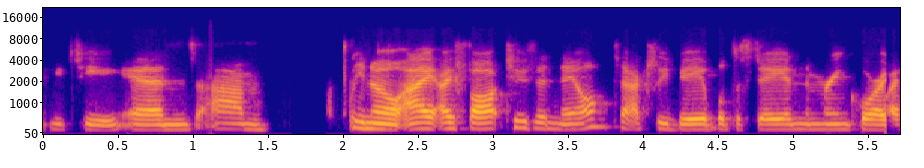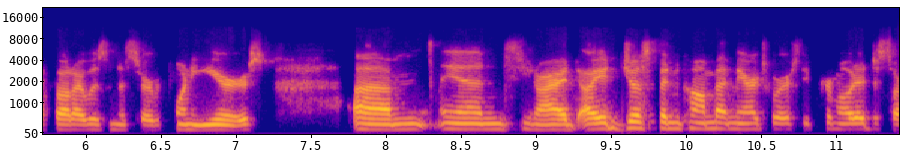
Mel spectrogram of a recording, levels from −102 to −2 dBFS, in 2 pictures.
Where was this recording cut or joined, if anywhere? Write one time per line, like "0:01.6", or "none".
0:05.6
